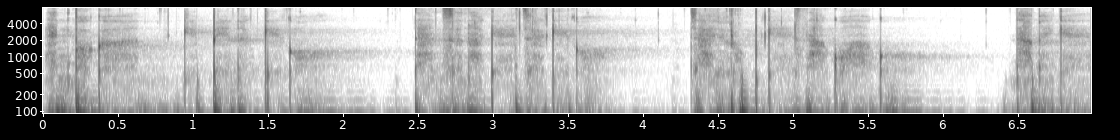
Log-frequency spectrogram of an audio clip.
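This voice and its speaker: With noticeable background noise around it, a whisper unfolds at a fairly slow pace. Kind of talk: ASMR whispered quote reading for sleep. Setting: studio close-mic, binaural ear-to-ear. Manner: whispered, soft, close-mic.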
